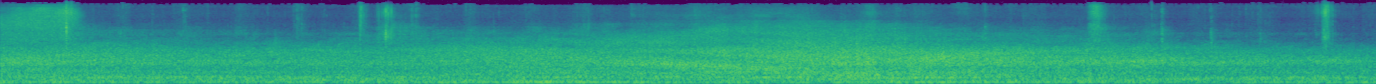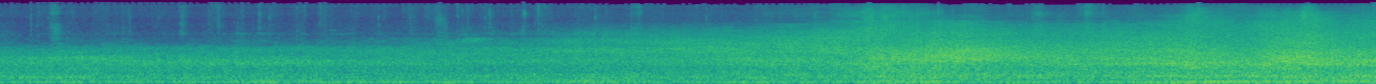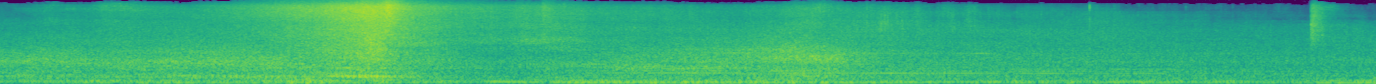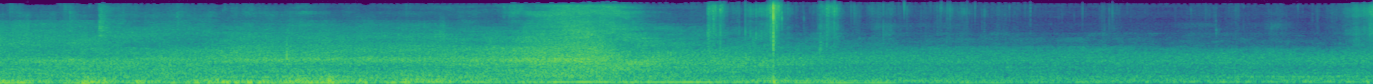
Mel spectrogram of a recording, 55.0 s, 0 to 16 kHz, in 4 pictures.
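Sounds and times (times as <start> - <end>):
bus passing close: 0.0 - 15.4, 17.8 - 50.2
cars and trucks running: 0.0 - 55.0.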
